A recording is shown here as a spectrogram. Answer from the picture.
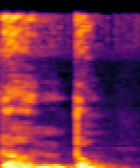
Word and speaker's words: dindon: Le dindon. Le dindon. Le dindon. Donc D-I-N se prononce din.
